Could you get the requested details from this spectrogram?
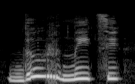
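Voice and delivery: slow, high firm dismissal; a loud, decisive retort. A narrator's reading. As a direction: shut the nonsense down firmly. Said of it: "сказала Аліса голосно і рішуче".

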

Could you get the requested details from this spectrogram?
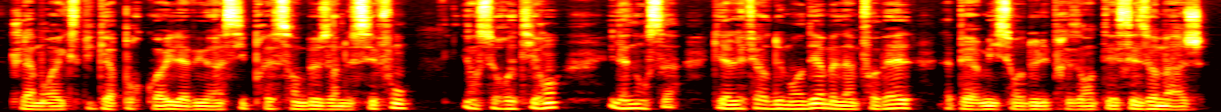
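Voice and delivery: usual speaking voice

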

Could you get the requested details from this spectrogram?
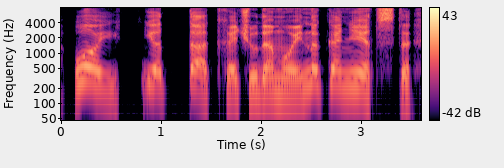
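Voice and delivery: high, joyful exclaim; excited exclaim. Acted. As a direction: burst out, happy and high. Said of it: "воскликнула она".

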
